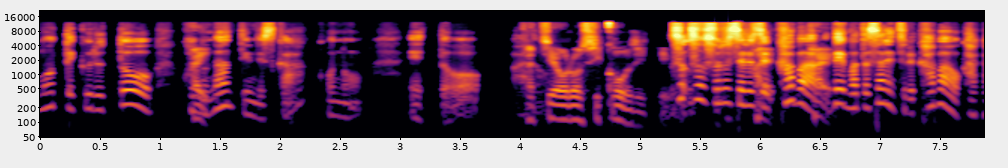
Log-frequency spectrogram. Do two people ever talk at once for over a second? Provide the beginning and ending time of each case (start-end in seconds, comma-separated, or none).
5.3-6.7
